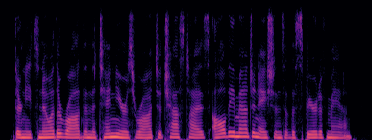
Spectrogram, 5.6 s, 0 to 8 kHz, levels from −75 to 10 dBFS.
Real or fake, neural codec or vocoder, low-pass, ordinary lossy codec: real; none; 7.2 kHz; Opus, 32 kbps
